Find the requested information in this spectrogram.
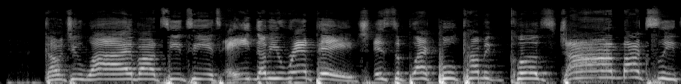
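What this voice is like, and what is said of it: Imitates a wrestling announcer, deliberately bad. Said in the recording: “your weekly excrement impression”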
